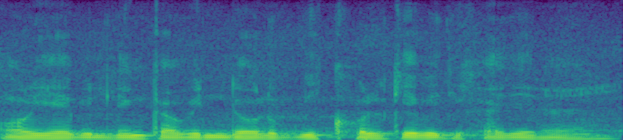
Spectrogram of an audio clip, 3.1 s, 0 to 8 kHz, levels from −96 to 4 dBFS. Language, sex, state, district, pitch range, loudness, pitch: Hindi, male, Arunachal Pradesh, Longding, 95-100 Hz, -15 LUFS, 95 Hz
